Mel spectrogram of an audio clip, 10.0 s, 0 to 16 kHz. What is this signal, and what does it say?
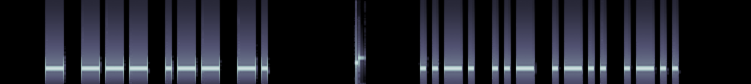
Morse code, heard as a keyed tone, about 15 wpm, 700 Hz. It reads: TOWN FULL
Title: Sentences from Top 500 Words - New Word Drill - 15wpm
